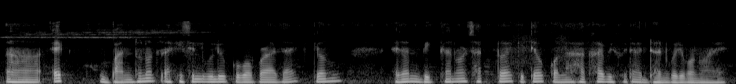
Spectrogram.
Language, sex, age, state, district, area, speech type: Assamese, male, 30-45, Assam, Morigaon, rural, spontaneous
